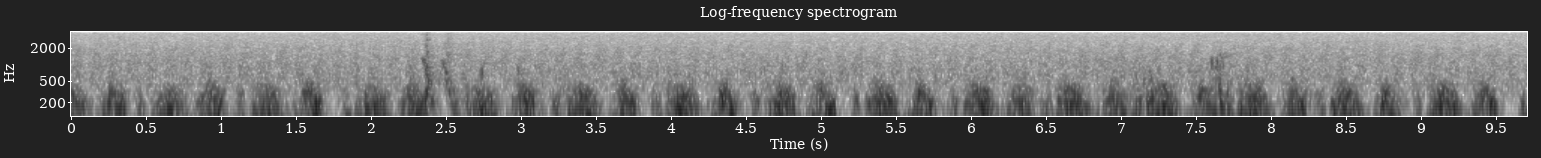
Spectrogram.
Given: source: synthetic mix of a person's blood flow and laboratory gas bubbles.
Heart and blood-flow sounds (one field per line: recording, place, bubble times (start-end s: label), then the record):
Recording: Doppler ultrasound of blood flow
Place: precordium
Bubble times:
2.32-2.64 s: bubbles
2.71-2.77 s: bubbles
7.10-7.31 s: bubbles
7.58-7.75 s: bubbles
From the record:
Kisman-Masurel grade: 223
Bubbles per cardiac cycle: several, 3 to 8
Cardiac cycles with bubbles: 10 to 50%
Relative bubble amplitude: loud (0.450 to 0.775)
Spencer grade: 2 (many but less than half of the cardiac periods contain bubble signals, singularly or in groups)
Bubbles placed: anywhere in the cardiac cycle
